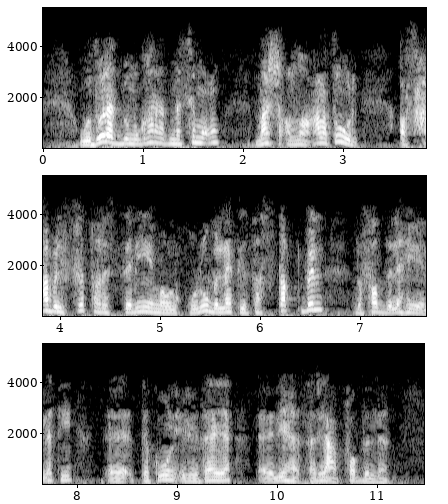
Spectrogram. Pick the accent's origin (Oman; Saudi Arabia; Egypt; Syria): Egypt; وزي ما بيقولوا المثل عندنا في مصر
